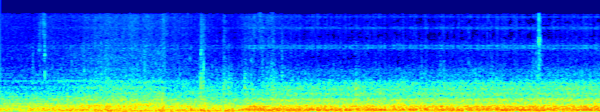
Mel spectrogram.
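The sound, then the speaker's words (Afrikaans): A steady, deep rumble of tyres rolling on the road, heard inside a quiet electric car cabin on the drive to work, constant throughout with a faint high whine above it and no one speaking. “Al wat ek hoor op pad werk toe is die bande se geruis en 'n kinderstoel wat agter 'n bietjie lawaai maak.”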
